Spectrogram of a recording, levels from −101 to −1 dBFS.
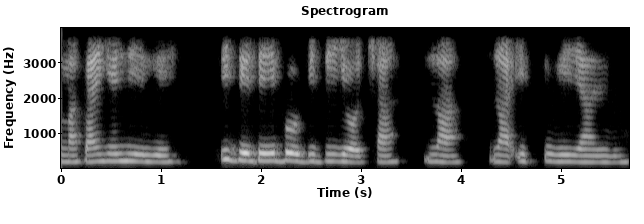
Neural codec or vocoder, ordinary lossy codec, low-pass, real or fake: codec, 24 kHz, 1.2 kbps, DualCodec; none; 3.6 kHz; fake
